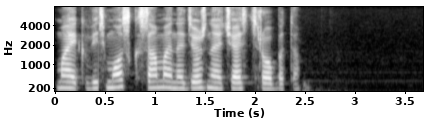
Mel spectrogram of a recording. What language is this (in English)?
Russian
